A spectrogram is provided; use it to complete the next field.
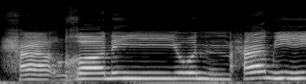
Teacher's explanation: Sudah berlaku ee sudah memenuhi syarat berarti berlaku hukum qalq qalqalah. Kalau diakhiri seperti ini namanya qalqalah kubro ya. Dipantulkan ke huruf dalnya.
